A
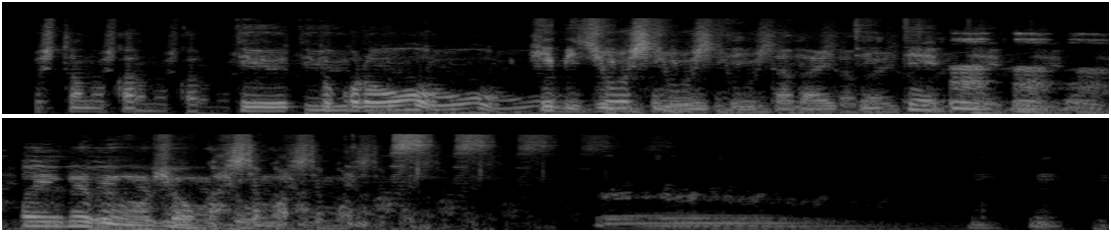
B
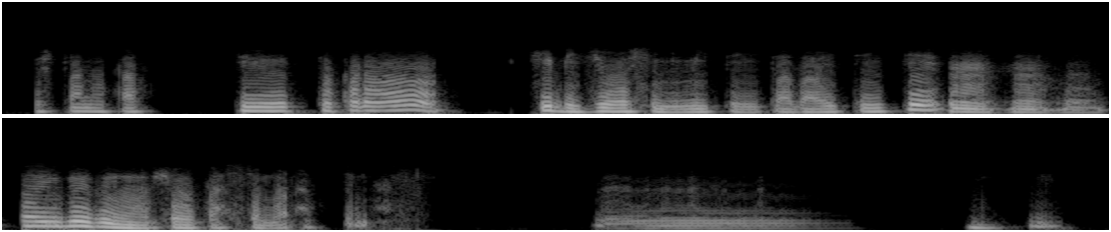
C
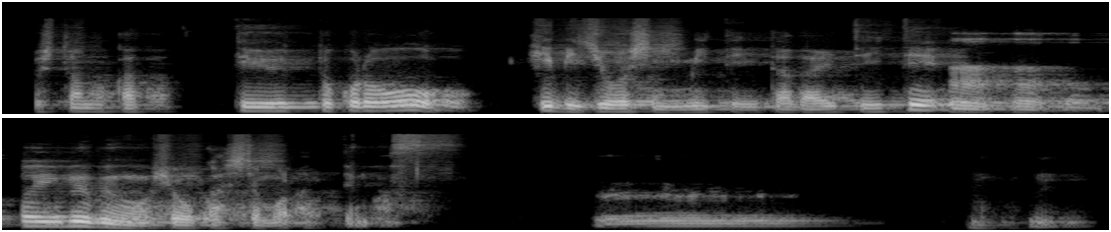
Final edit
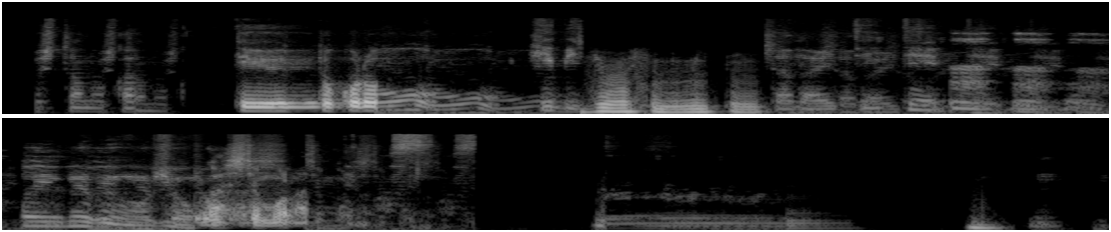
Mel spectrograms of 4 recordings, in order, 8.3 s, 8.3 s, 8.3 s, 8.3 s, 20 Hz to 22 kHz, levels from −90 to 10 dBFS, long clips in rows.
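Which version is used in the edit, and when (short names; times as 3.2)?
A
0.68–1.4 from C
2.17–2.86 from B
4.87–5.29 from C
5.92–6.41 from B
7.09–7.94 from B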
